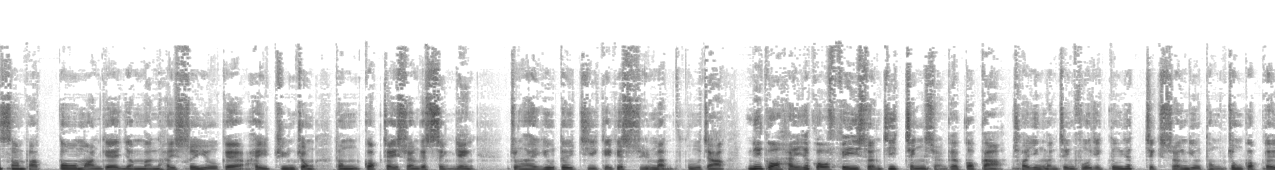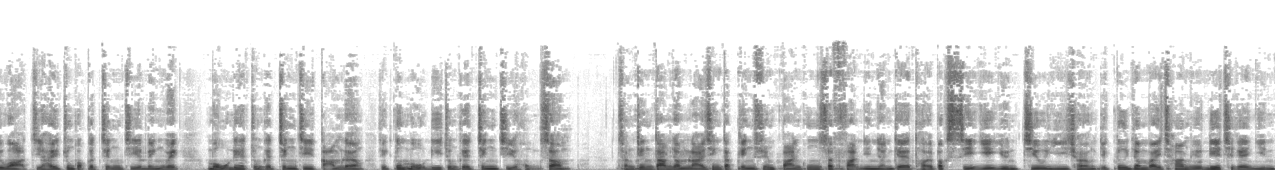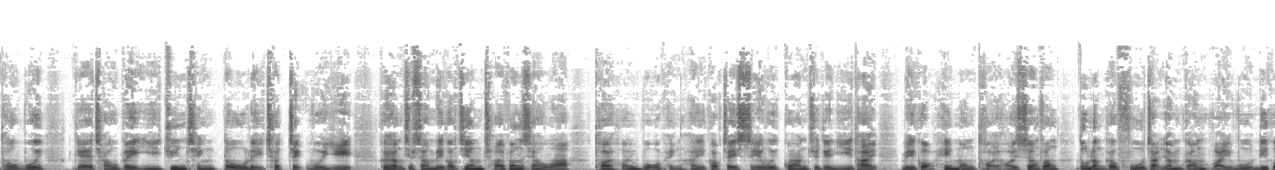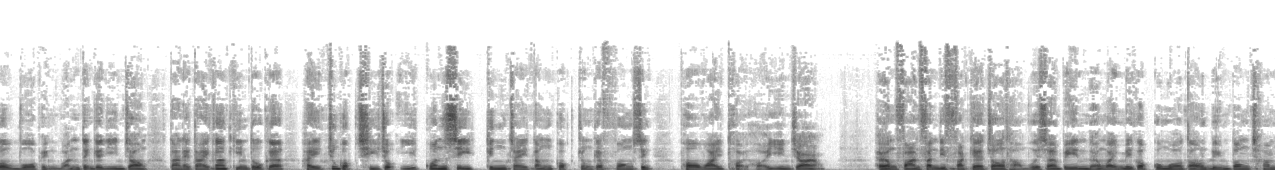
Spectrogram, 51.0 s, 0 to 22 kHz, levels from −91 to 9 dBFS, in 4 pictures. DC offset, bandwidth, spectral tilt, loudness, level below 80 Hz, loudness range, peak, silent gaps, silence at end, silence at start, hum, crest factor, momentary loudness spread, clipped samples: under 0.1%; 16.5 kHz; -5 dB/octave; -20 LUFS; -52 dBFS; 3 LU; -2 dBFS; none; 0 s; 0 s; none; 18 dB; 6 LU; under 0.1%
